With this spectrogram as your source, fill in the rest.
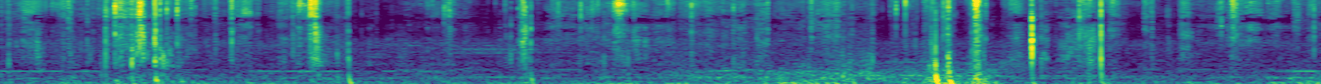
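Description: Plastic artificial grass used as decoration in a cafe is scratched and rubbed, giving bursts of crunchy, crinkly tearing sounds. The bright scratches come in uneven clusters over a faint low background hum.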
